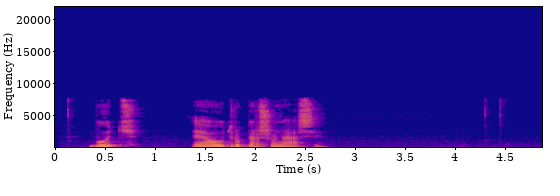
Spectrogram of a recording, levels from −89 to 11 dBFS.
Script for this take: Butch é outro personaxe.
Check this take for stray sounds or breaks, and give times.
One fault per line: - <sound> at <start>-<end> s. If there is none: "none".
none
